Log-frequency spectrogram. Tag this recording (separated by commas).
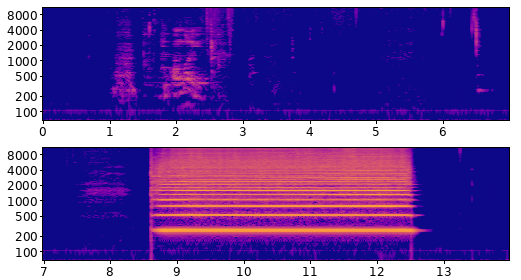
Music, Musical instrument, Wind instrument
